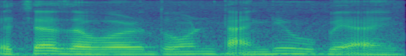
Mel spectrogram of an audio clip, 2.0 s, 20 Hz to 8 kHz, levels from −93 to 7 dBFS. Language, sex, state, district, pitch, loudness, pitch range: Marathi, male, Maharashtra, Pune, 130 Hz, -17 LUFS, 125-140 Hz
